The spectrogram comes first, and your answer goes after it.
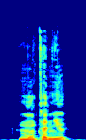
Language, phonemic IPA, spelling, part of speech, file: French, /mɔ̃.ta.ɲø/, montagneux, adjective, LL-Q150 (fra)-montagneux.wav
- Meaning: mountainous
